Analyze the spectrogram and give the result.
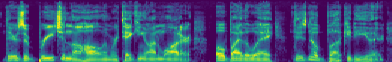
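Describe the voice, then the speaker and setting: A man's voice: fairly low pitch, a little mellow, no echo, studio quality. A middle-aged man hosting a podcast in a casual style, with a wry, self-deprecating manner. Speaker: podcast host. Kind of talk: casual podcast monologue and interview.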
